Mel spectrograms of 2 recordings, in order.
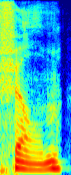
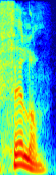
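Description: First: It is said as one syllable, no extra vowel. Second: A helper vowel splits it into two syllables. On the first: "we don't say film" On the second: "we say film"

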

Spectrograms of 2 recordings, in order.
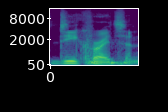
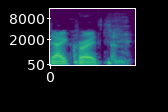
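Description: First: The first word sounds like 'dee'. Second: The first word sounds like 'dye'. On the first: The speaker calls it right. "I keep saying it wrong. It's Die Kreutz" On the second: The speaker calls it wrong. "I keep saying Die Kreutz. I just like the way it sounds better"

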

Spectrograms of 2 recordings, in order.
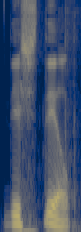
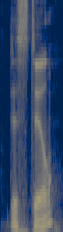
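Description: First: It is said in a put-on Russian accent. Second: It is said in a plain, ordinary accent.

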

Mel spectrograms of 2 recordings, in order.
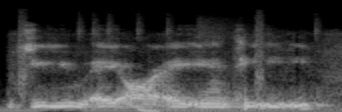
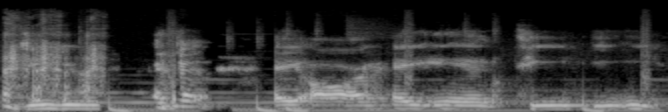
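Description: First: The letters are spelled at normal speed. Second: The letters are spelled out slowly.

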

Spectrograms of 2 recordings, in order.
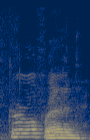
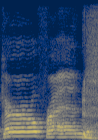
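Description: First: It is said in a milder, toned-down way. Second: It is said in a big, exaggerated, flamboyant way. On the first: The speaker calls it right. "Take about 15% off" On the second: The speaker calls it wrong.

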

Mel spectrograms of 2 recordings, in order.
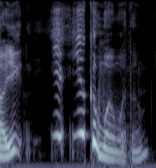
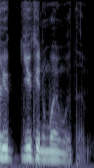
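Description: First: It is said with a higher voice. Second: It is said with a lower voice.

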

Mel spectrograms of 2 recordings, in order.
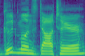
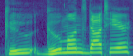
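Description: First: A d sound is pronounced in the middle. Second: No d sound is pronounced in the middle. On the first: The speaker calls it wrong. "I always thought it was Gudmund's daughter" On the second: The speaker calls it right. "it apparently doesn't have a D"

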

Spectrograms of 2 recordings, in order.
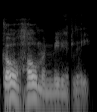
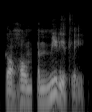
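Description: First: The stress falls on the word home. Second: The stress falls on the word immediately.

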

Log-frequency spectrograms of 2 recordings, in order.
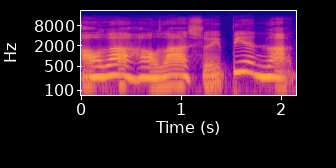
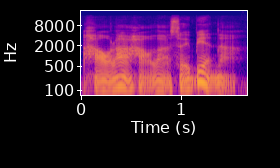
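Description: First: The voice sounds strained, with the neck pulled forward. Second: The voice sounds flat, squeezed and unhappy.

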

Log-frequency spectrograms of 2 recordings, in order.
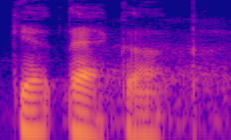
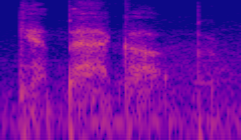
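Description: First: It is said at medium volume. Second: It is whispered very softly.

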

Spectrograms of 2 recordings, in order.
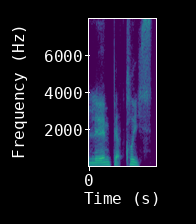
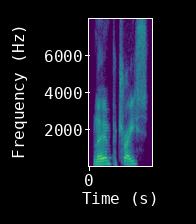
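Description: First: The name is said in a French accent. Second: The name is said in a New Zealand accent. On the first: "Which is actually" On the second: "in the New Zealand pronunciation"

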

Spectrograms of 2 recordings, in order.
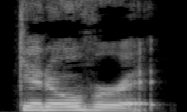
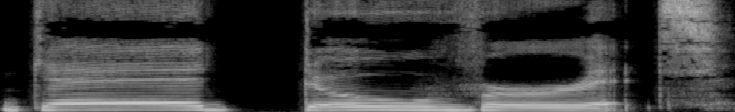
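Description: First: The phrase is said at normal speed. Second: The phrase is said more slowly.

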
